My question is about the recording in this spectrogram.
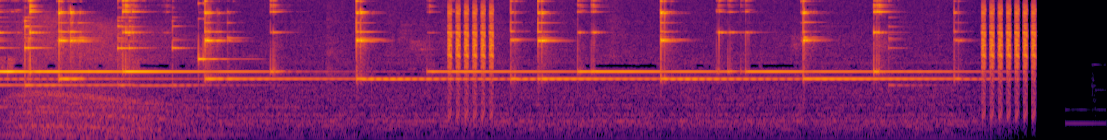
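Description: Wind chimes ringing: scattered bright metallic strikes with long ringing tones, a quick flurry of strikes about halfway through and another near the end, then the sound cuts off suddenly.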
